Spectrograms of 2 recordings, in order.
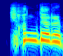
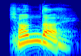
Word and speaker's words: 현대: 현대를 미국 사람들이 뭐라고 발음해요? 현다이, 그죠? 굳이 우리가 막 노노노 현대, follow me 현대.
